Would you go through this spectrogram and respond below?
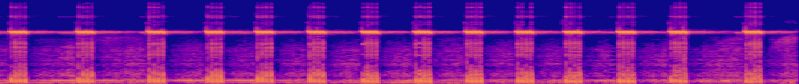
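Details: Loud, clear cricket 'krik krik' calling: a dozen short, bright, slightly pulsed chirps at an even pace, roughly two to three per second, with a soft low hum beneath.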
